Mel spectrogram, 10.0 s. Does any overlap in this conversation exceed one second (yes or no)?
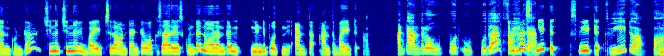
no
